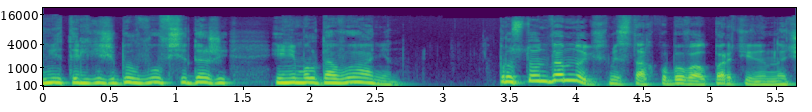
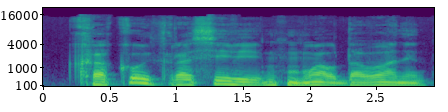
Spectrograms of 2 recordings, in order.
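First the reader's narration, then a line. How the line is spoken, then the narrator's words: Amused, thoughtful. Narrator (Russian): товарищ Сталин усмехнулся в усы и сказал задумчиво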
